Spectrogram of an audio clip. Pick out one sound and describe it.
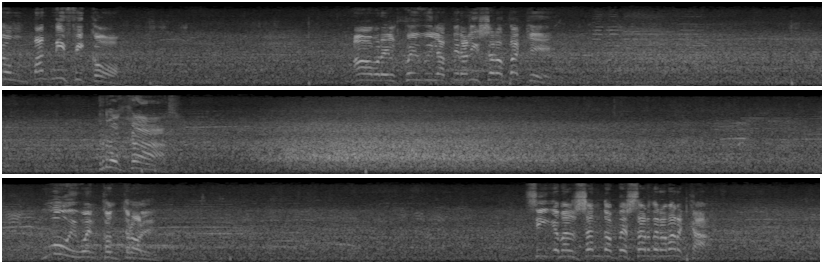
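A large stadium crowd murmurs steadily and briefly swells into a roar.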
